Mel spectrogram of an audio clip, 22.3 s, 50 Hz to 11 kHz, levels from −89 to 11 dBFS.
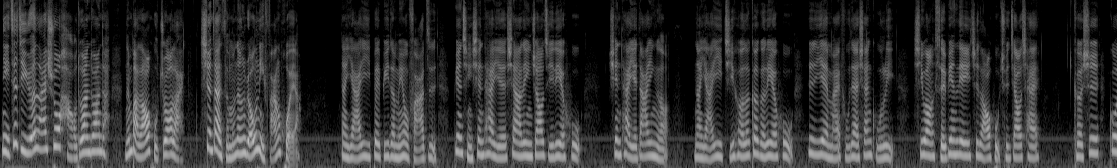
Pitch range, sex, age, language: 190-235 Hz, female, 20-39, Chinese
